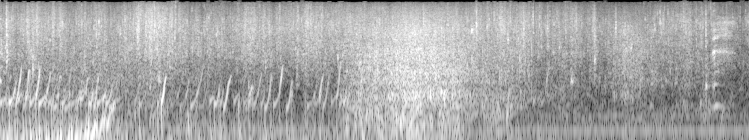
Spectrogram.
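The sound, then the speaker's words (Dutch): Water flowing in splashes and rushes steadily throughout, a churning wash that swells in the middle, with brief voice-like sounds breaking through near the start. “Maar dit lijkt niet op het water in het reservoir.”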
